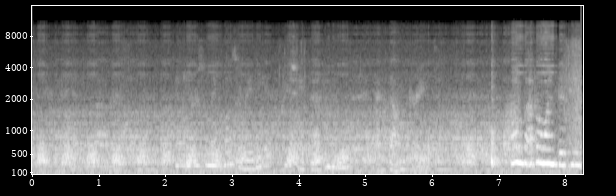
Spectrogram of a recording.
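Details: Fetal heartbeat at 12 weeks of pregnancy, audio only: rapid, rhythmic whooshing pulses at about 150 a minute.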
